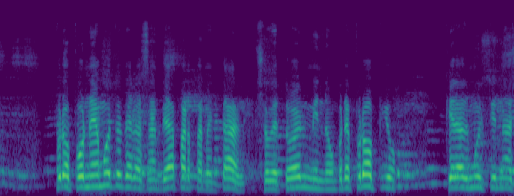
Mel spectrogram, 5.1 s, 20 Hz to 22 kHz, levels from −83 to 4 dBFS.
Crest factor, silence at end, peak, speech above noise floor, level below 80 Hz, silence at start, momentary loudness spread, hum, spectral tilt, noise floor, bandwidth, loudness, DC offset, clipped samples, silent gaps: 18 dB; 0 s; -8 dBFS; 25 dB; -84 dBFS; 0 s; 9 LU; none; -6 dB/octave; -51 dBFS; 13.5 kHz; -26 LUFS; under 0.1%; under 0.1%; none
